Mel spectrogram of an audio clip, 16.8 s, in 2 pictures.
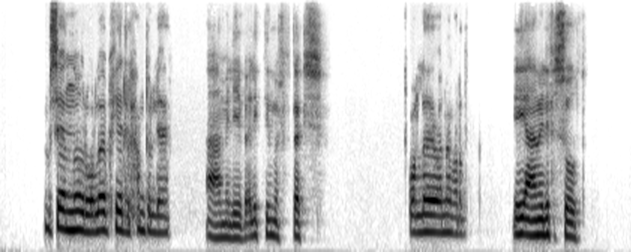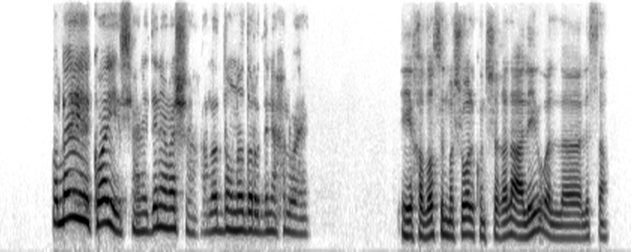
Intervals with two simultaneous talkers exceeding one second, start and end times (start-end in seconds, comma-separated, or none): none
